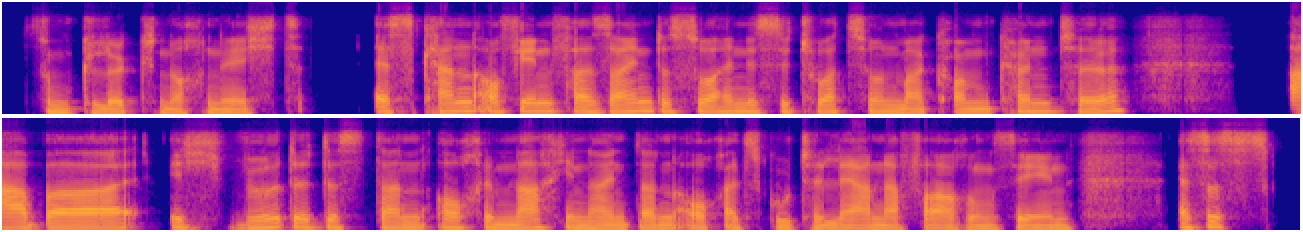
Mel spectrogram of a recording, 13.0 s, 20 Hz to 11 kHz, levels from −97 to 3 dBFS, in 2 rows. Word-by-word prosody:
Zum 100 -2 -3
Glück 105 +2 -1
noch 90 0 -2
nicht. 90 -1 -1 0.3
Es - - +1
kann 130 +3 +2
auf 115 +3 0
jeden 120 -1 +3
Fall 110 -1 +1
sein, 115 +6 +2
dass 120 -3 -1
so 115 - +3
eine 115 0 +1
Situation 110 0 0
mal 95 0 +2
kommen 95 0 -2
könnte. 115 +3 -1 0.8
Aber 110 0 +4 0.2
ich 120 -3 -2
würde 120 +4 +1
das 115 -1 -2
dann 105 -1 0
auch 110 -1 -1
im 100 -2 0
Nachhinein 105 -1 +1
dann 105 0 0
auch - - -2
als - - -1
gute 105 -1 -2
Lernerfahrung 85 -1 +1
sehen. 90 +1 -1 0.5
Es - - +1
ist - - +1
105 Hz, 150 wpm, -21 LUFS, 95-115 Hz, 0.8 s, Aber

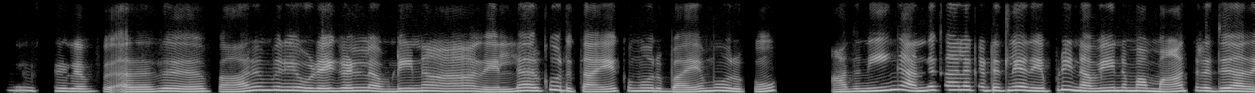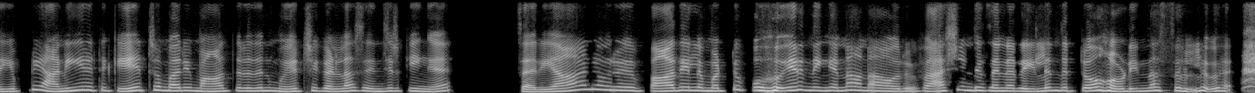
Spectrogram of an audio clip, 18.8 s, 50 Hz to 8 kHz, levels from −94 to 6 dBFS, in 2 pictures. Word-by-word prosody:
ம். 270 -2 -6
சிறப்பு 215 -4 -4
அதாவது 195 +5 -1 0.4
பாரம்பரிய 290 +10 -2
உடைகள் 240 +2 +2
அப்டின்னா, 230 +4 0 0.3
அது 190 -3 -2
எல்லாருக்கும் 260 - -1
ஒரு 235 - -2
தயக்கமும், 230 +6 -1
ஒரு 230 - -2
பயமும் 225 +9 0
இருக்கும். 210 +4 -4 0.5
அத 200 +3 -3
நீங்க 310 +8 +1
அந்த 255 +5 +1
காலகட்டத்திலேயே 305 -3 -1
அத 255 - +1
எப்டி 330 +9 -3
நவீனமா 250 +2 +2
மாத்துறது 240 +3 -1
அத 205 - 0
எப்டி 315 +12 -6
அணிறத்துக்கு 265 +1 0
ஏற்ற 285 +3 -1
மாரி 260 +1 +2
மாத்துறதுன்னு 245 +2 0
முயற்சிகள்லாம் 225 +2 0
செஞ்சிருக்கீங்க. 225 -2 -1 0.7
சரியான 215 - +1
ஒரு 300 -2 0 0.2
பாதையில 265 +4 +3
மட்டும் 295 +7 -3
போயிருந்தீங்கன்னா, 275 +1 +4
நான் 240 -3 +1
ஒரு 225 +1 -3
ஃபேஷன் 260 +7 0
டிசைனர 245 -3 +1
இழந்துட்டோம் 265 +2 +2
அப்டின்னு 220 +4 -1
தான் 275 0 -3
சொல்லுவேன். 240 0 -1
245 Hz, 135 wpm, -22 LUFS, 225-270 Hz, 0.7 s, போயிருந்தீங்கன்னா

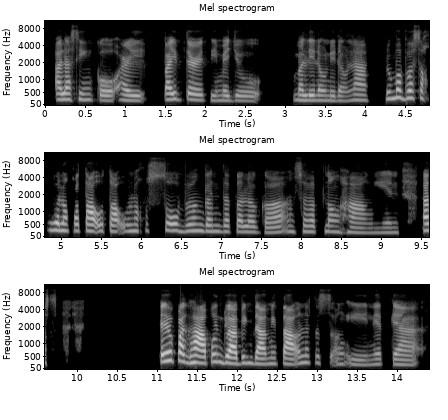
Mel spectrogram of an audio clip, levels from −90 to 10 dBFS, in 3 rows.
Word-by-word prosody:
5:00, 220 -4 -2
ay, 190 -2 -3 0.2
5:30 220 -4 -2
medyo 185 -2 -8 0.4
malinaw-linaw 195 -2 -4
na. 210 0 -5 0.3
Lumabas 285 0 0
ako 280 0 0
walang 260 -1 -2
katao-tao, 245 -2 +1
naku, 250 +1 -10
sobrang 255 -2 -4
ganda 230 -1 -6
talaga, 210 -2 -6
ang 220 - -14
sarap 220 -1 -9
ng 220 -1 -8
hangin, 190 -1 -10 0.3
tas 265 0 +6 1.4
Pero 330 +3 +8
'pag 330 -5 +7
hapon, 270 +3 +9
grabeng 245 +1 +7
daming 220 -1 +3
tao 215 +2 +4
na 265 - -7
ta's 255 -1 -16
ang 205 0 -14
init 190 +1 -11
kaya 190 -3 -3
220 Hz, 125 wpm, -23 LUFS, 195-250 Hz, 1.4 s, hapon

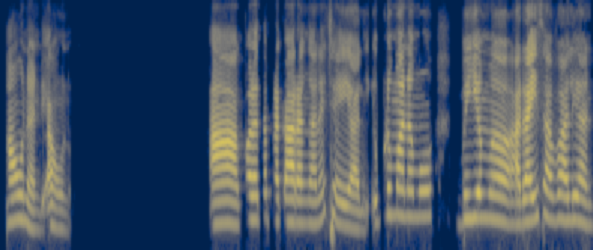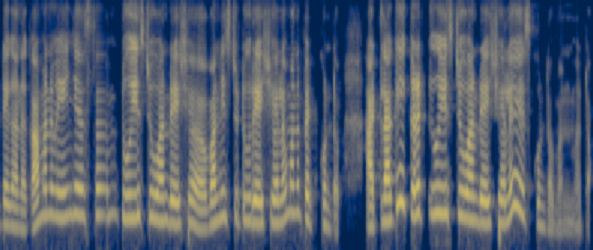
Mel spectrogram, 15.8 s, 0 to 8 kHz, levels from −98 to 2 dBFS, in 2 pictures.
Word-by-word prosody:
అవునండి, 240 -9 -2
అవును. 180 -4 -9 1.9
ఆ! 220 +1 +8 0.4
కొలత 260 0 +2
ప్రకారంగానే 235 0 +3
చెయ్యాలి. 190 -6 -2
ఇప్పుడు 280 +6 -5
మనము 290 -1 +3 0.5
బియ్యం 275 +1 +1 0.2
ఆహ్, 235 -3 +3 0.2
రైస్ 260 +6 +6
అవ్వాలి 260 -1 0
అంటే 215 0 -6
గనక 175 -3 -8 0.2
మనం 300 0 -4
ఏం 285 - -4
చేస్తాం? 305 0 -6 0.2
2:1 270 -2 -2
రేషియో, 220 0 -3 0.2
1:2 275 +1 -4
రేషియోలో 230 +3 -2
మనం 330 -1 -7
పెట్టుకుంటాం. 215 -6 -9 0.4
అట్లాగే 245 - +2
ఇక్కడ 300 0 +4 0.2
2:1 300 -5 -1
రేషియోలో 230 - -3
ఎసుకుంటాం 215 -7 -14
అన్నమాట. 80 -1 -23
250 Hz, 110 wpm, -23 LUFS, 225-285 Hz, 1.9 s, ఆ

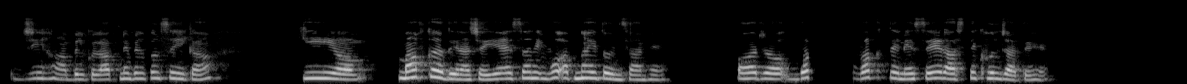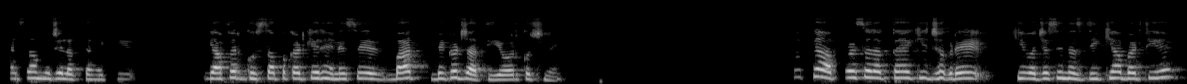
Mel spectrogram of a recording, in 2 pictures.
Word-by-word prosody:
जी 250 +4 -9
हाँ, 250 -5 -7
बिल्कुल। 230 0 -4
आपने 230 +3 -2
बिल्कुल 270 +2 -3
सही 280 -2 -1
कहा, 235 +4 -3 0.9
कि 285 -1 +3
अ, 230 -1 +5 0.5
माफ 325 +2 +5
कर 335 -3 +8
देना 240 -4 +3
चाहिए। 230 +2 0
ऐसा 270 +2 0
नहीं 285 -2 +1
वो 300 +4 +1
अपना 285 +1 +3
ही 290 - +3
तो 270 -2 +4
इंसान 220 -1 -4
है 220 0 -11 0.8
और 270 0 +1 0.4
वक़्त 310 +1 +1 0.5
वक़्त 310 0 -2
देने 255 -3 +1
से 270 +3 +1
रास्ते 250 +1 0
खुल 275 -1 +1
जाते 220 -3 0
हैं। 215 +1 -11 1.5
ऐसा 270 +3 -3
मुझे 270 -1 0
लगता 240 -2 -2
है 220 - -7
कि 245 +2 -22 0.8
या 265 0 +6
फिर 305 -1 +2
गुस्सा 270 +1 +1
पकड़ 270 -1 0
के 280 +2 +1
रहने 255 -2 +1
से 260 0 0 0.2
बात 285 0 +2
बिगड़ 270 +3 +1
जाती 230 -4 +1
है, 220 - 0
और 220 0 -1
कुछ 235 0 -6
नहीं। 210 +4 -14 2.3
तो 340 - -17
क्या 350 +2 +1
आपको 305 +2 0
ऐसा 315 +1 +3
लगता 300 0 0
है 295 - +2
कि 300 - -1
झगड़े 265 0 +1 0.5
की 280 -1 -2
वज़ह 265 0 +2
से 295 - +1
नज़दीकियाँ 260 +4 -1
बढ़ती 275 +2 0
है? 335 +2 0
265 Hz, 160 wpm, -23 LUFS, 240-290 Hz, 2.3 s, कर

